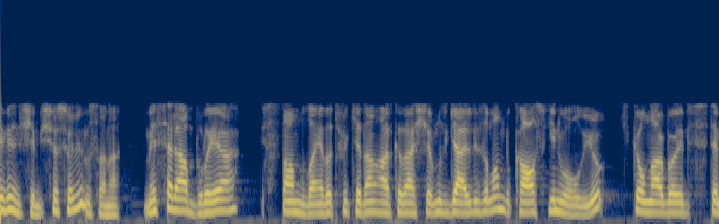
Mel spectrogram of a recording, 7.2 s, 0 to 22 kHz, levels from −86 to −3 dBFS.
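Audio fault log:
No technical faults can be heard anywhere in the speech, and the signal holds steady without any disturbance from the recording, transmission or playback chain.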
